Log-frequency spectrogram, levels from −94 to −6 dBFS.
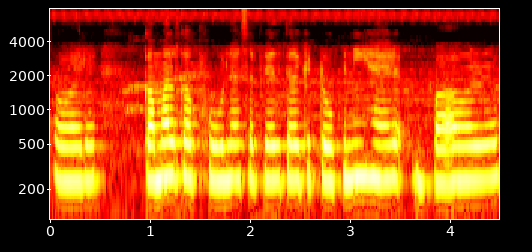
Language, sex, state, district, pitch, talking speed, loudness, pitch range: Hindi, female, Madhya Pradesh, Umaria, 245 Hz, 160 wpm, -17 LUFS, 235-250 Hz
